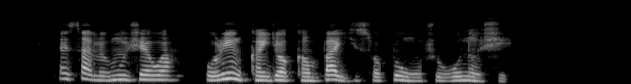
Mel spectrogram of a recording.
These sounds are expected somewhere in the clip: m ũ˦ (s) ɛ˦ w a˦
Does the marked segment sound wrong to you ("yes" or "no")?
yes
